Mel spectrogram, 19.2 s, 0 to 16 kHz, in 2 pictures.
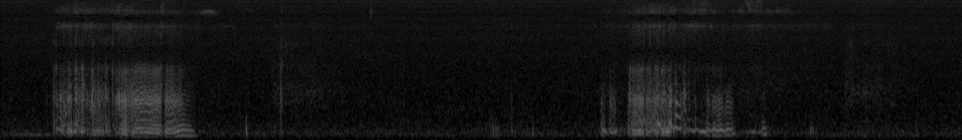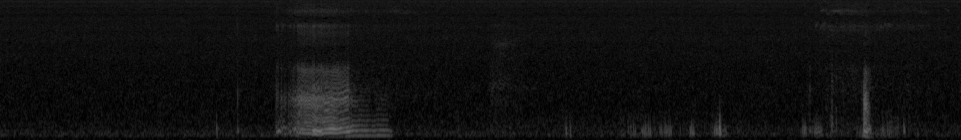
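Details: Remy snoring in REM sleep: soft, fluttering snores on the in-breath about every 6 seconds, roughly 10 a minute, with quiet breathing between; snoring.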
